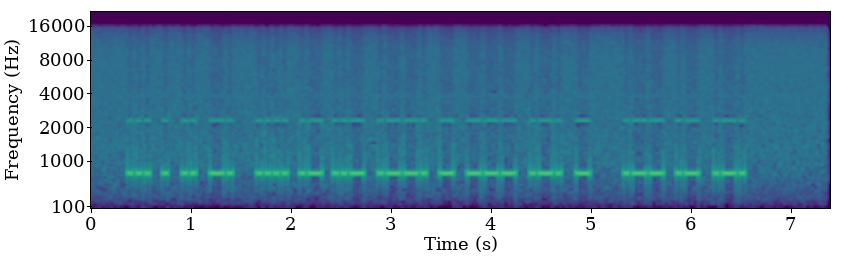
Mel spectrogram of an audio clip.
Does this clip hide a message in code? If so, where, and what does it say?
Yes: Morse code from 0.3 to 6.6 s, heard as a keyed tone, hand-sent with a paddle, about 28 wpm, 770 Hz. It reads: SEIN HAUPTORT WAR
